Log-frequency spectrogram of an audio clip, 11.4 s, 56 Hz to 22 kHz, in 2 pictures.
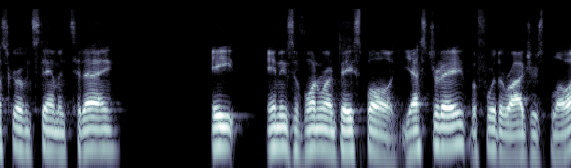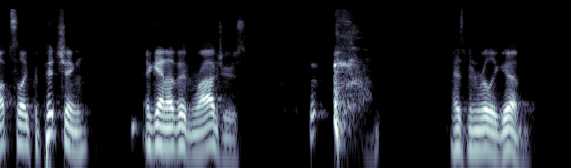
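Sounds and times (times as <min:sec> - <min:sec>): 
speech: 0:00.0 - 0:01.3, 0:02.1 - 0:09.5, 0:10.2 - 0:11.1
harsh coughs: 0:08.8 - 0:09.6.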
